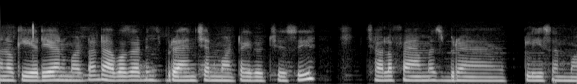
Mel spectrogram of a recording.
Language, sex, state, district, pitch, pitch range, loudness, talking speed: Telugu, female, Andhra Pradesh, Visakhapatnam, 190 Hz, 180-195 Hz, -18 LUFS, 155 wpm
